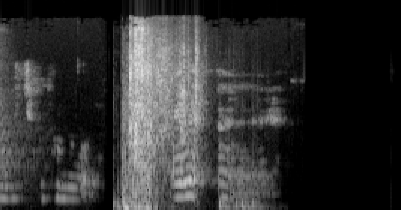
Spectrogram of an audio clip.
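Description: A loud wet crunch bursts out as a game figure smashes apart.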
